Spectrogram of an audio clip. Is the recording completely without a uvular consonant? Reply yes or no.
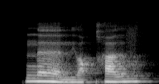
no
